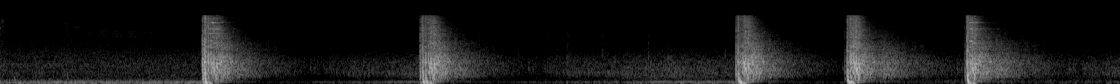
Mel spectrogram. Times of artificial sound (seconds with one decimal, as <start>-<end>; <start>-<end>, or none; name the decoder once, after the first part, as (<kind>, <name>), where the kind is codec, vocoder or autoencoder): 0.0-0.5 (vocoder, Vocos); 2.5-8.8; 9.7-11.2

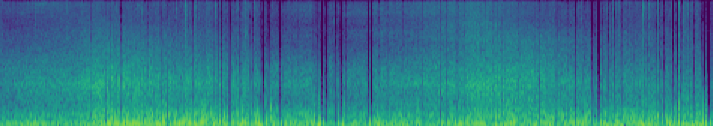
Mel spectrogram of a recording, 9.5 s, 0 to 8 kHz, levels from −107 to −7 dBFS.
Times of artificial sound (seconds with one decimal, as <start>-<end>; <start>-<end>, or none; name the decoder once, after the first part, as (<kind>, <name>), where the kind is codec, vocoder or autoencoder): none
